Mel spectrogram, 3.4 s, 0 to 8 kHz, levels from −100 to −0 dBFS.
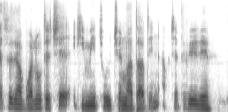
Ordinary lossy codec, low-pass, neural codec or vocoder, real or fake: none; none; codec, 16 kHz, 0.5 kbps, X-Codec, HuBERT features, trained on LibriSpeech; fake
